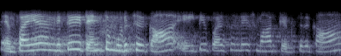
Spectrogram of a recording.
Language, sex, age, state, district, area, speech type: Tamil, female, 18-30, Tamil Nadu, Cuddalore, rural, conversation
